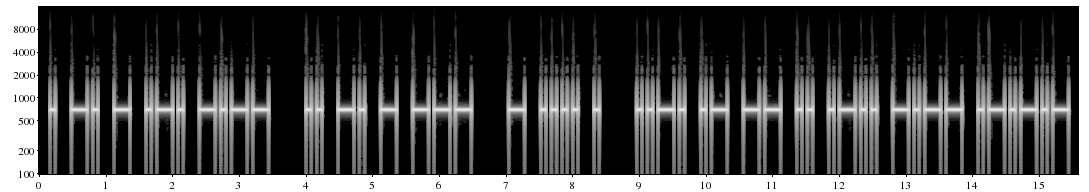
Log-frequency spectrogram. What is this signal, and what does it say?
Morse code, heard as a keyed tone, about 15 wpm, 700 Hz. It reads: ENTRY INTO THE FAMILY.
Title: Sentences from Top 1500 Words 15wpm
